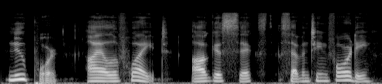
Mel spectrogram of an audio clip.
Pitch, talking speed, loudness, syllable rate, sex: 160 Hz, 125 wpm, -18 LUFS, 4.6 syllables/s, female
